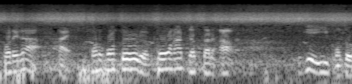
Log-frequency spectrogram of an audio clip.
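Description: A steady, high-pitched insect chorus buzzing without a break, under a man talking through a handheld microphone; the voice is the loudest sound.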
